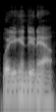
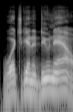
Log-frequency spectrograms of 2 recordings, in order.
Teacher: What are you became really short, like whatcha. Right. And going to, of course, became gonna.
